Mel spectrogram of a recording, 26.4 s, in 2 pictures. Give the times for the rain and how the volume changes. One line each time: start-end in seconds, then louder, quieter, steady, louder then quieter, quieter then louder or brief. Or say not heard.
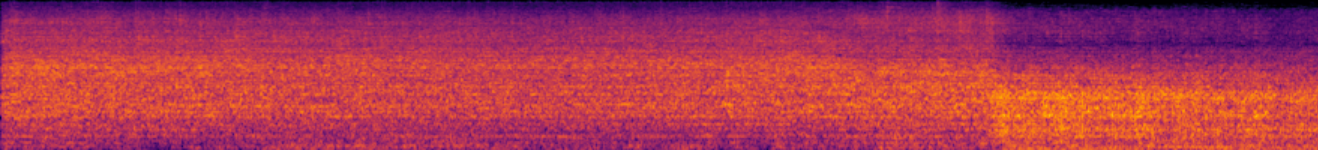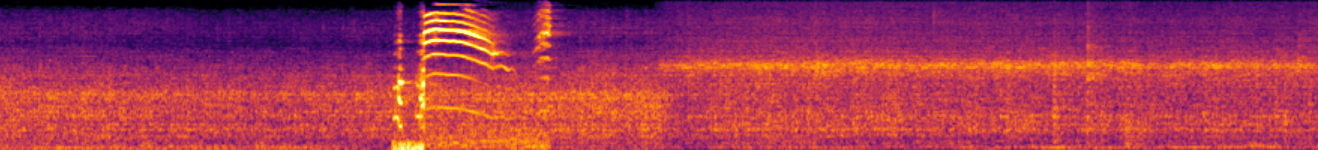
0.0-26.3 steady.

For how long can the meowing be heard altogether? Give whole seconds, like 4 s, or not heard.
2 s.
